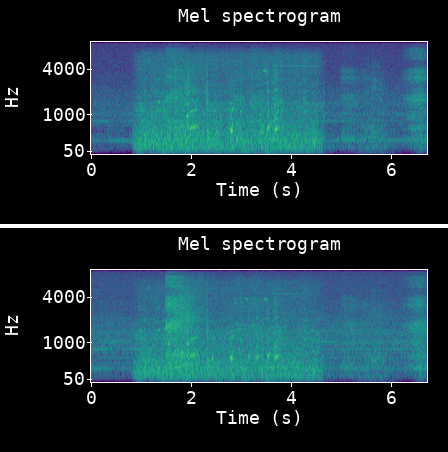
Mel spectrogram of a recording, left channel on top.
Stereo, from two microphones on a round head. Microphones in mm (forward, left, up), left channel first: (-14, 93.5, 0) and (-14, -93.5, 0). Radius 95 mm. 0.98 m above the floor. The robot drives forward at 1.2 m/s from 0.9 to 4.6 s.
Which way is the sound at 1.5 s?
45° right (ahead or behind).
